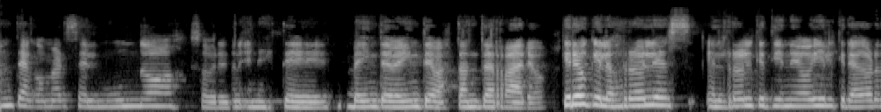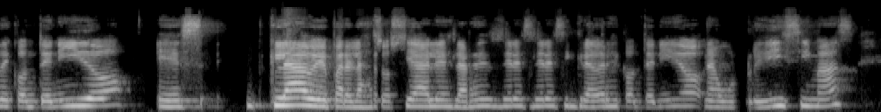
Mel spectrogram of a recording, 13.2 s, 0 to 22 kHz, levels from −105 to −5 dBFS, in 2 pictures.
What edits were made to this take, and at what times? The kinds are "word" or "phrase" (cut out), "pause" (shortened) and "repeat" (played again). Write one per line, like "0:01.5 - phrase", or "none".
0:01.7 - word
0:04.2 - pause
0:07.7 - pause
0:09.4 - word
0:10.6 - repeat
0:11.9 - word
